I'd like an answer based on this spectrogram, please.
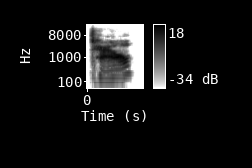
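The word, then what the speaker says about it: tau: types of proteins called towel T Au pron pronounced like a towel like a towel you use to dry dishes that protein affects the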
